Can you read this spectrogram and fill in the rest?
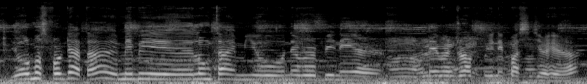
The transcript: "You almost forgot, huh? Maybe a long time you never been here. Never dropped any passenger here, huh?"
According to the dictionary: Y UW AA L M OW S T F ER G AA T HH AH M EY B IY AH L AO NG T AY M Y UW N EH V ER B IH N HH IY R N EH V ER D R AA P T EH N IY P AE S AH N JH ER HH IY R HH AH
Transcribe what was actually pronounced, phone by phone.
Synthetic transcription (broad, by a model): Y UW AA L M OW S T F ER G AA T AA M EY B IY L AO NG T AY M Y UW N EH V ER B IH N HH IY R N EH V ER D R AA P EH N IY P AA S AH JH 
